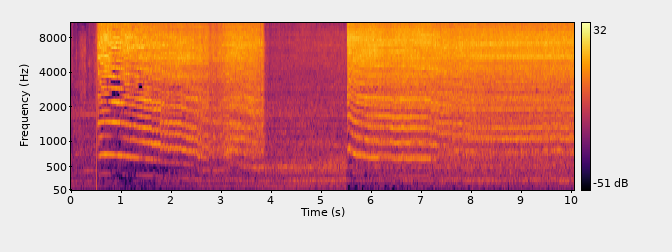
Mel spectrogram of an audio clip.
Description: Furnace noise. Only occurs in heat mode and at startup before blower starts.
